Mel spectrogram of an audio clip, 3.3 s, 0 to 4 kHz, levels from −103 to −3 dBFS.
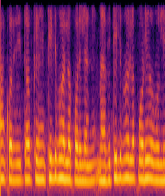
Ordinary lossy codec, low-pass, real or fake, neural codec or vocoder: none; 3.6 kHz; fake; codec, 16 kHz, 4 kbps, FreqCodec, smaller model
